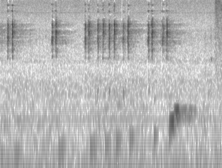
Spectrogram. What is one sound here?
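Short electronic clicks sound as buttons are pressed in a game.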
